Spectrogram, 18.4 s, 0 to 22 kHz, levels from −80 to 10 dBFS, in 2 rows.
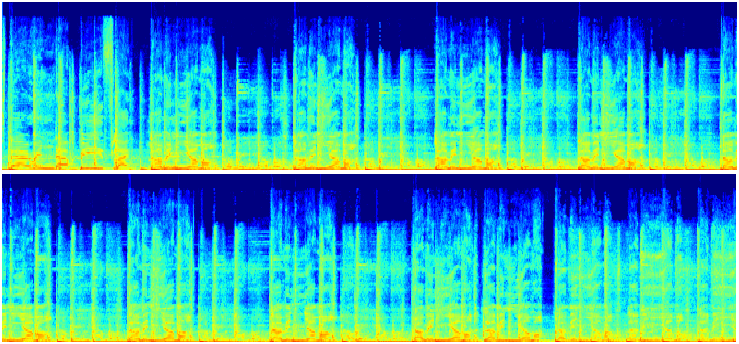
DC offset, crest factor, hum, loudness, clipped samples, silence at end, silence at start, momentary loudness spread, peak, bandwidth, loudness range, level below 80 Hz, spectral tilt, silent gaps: under 0.1%; 10 dB; none; -11 LUFS; 0.5%; 0 s; 0 s; 4 LU; 0 dBFS; 19.5 kHz; 1 LU; -14 dBFS; -5 dB/octave; none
